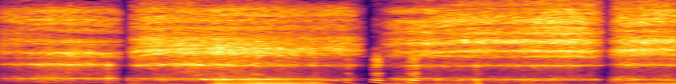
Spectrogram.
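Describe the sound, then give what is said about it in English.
A voice imitates the TV character Donna, played by Tori Spelling, with heavy, raspy mouth breathing: three or four loud breaths with a throaty, snore-like rattle, separated by short pauses. “She's just breathing out of her mouth.”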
